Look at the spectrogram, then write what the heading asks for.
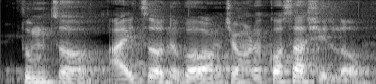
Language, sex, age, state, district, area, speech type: Goan Konkani, female, 30-45, Goa, Tiswadi, rural, spontaneous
